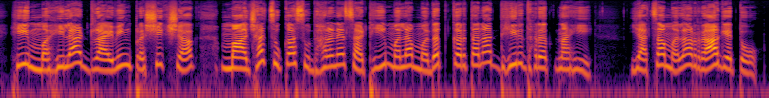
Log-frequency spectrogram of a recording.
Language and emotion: Marathi, angry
